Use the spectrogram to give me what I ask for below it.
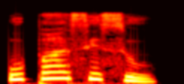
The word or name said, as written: ಉಪಾಸಿಸು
